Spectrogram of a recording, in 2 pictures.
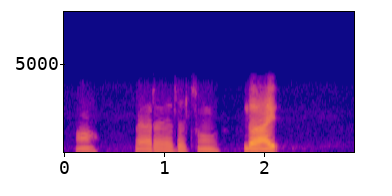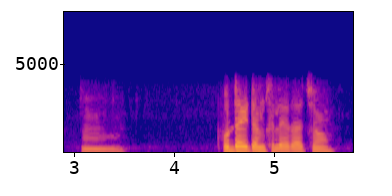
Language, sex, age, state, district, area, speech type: Tamil, male, 30-45, Tamil Nadu, Ariyalur, rural, conversation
